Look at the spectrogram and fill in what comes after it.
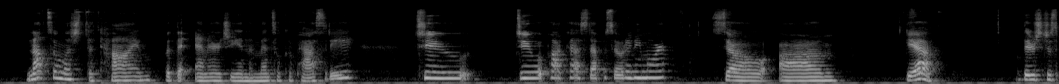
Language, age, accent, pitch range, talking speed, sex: English, 20-39, American, 165-195 Hz, 130 wpm, female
